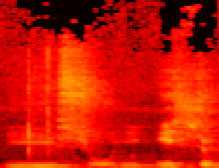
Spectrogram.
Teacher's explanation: イントネーション的にはしょが上がります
